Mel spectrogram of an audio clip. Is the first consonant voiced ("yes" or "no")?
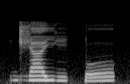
yes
